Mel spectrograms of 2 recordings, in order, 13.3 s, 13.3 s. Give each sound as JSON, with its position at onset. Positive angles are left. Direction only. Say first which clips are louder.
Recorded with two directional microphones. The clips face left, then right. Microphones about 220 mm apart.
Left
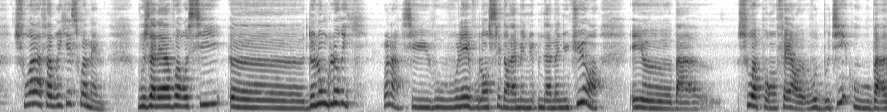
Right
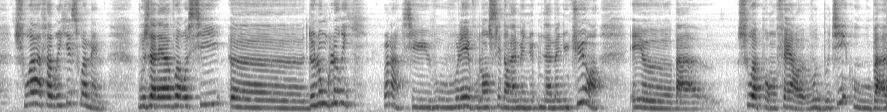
{"t": 0.2, "sound": "speech", "louder": "left 5 dB", "side_deg": 45}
